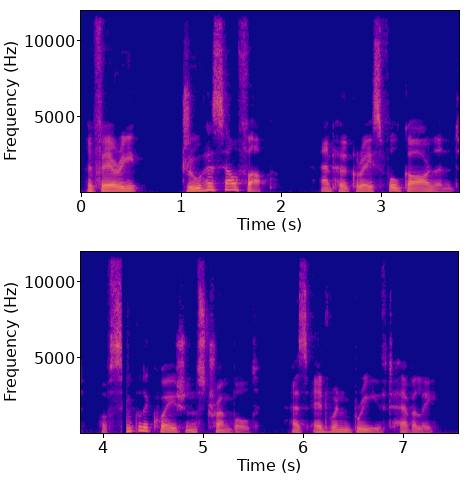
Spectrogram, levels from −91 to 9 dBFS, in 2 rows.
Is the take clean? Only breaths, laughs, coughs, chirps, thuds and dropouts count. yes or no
no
